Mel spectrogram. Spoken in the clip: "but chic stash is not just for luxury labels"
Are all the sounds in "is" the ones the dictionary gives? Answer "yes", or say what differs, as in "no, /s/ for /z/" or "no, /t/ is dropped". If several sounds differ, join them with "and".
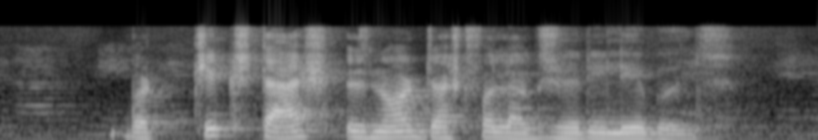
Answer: yes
